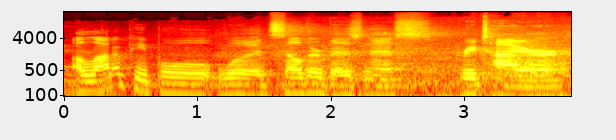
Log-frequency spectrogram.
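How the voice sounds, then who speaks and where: A man's voice: on the low side, a little slow, reverberant, noisy background. A male host giving earnest, reflective documentary narration and asking interview questions.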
